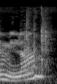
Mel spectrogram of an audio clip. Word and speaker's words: Milo: chodzi o napoje, to chyba najbardziej popularne jest tutaj Milo, tak się y, wymawia, Milo tak jak po polsku by się przeczytało.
